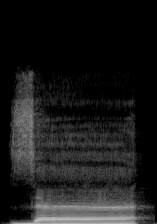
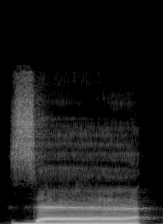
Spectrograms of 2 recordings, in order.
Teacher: হরফটি বারিক হরফ এজন্য পাতলা করে উচ্চারণ করতে হবে হরফটির মাখরাজ আপনারা দেখতে পাচ্ছেন জিহ্বার আগা সামনের নিচের দুই দাঁতের পেট ও আগার সঙ্গে লাগিয়ে উচ্চারিত হয়।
